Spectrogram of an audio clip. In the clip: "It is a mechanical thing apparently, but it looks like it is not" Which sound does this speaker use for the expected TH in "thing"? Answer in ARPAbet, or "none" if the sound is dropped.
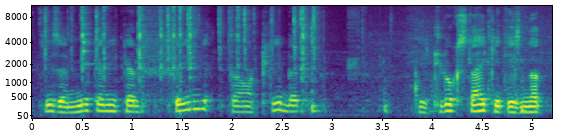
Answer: F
